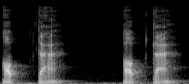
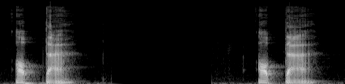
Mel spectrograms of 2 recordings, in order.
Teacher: The first syllable up has a 겹받침 of 비읍 and 시옷. And 시옷 is silent when you say this word.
